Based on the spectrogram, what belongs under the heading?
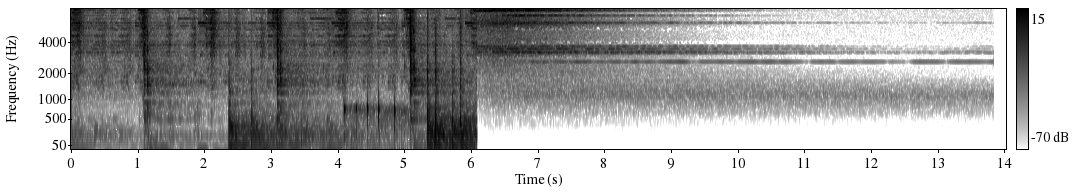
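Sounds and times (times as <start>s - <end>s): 
street percussion instruments from Brazil, Cuba, Africa, Jamaica, Persia and India: 0.0s - 6.1s.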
